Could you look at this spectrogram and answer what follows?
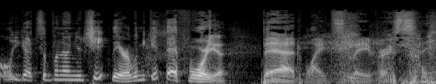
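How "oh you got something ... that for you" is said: thin, whiny, very high little voice. Speaker imagines how the man being described would talk, in his whiny little voice. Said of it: "in his whiny little voice being like".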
